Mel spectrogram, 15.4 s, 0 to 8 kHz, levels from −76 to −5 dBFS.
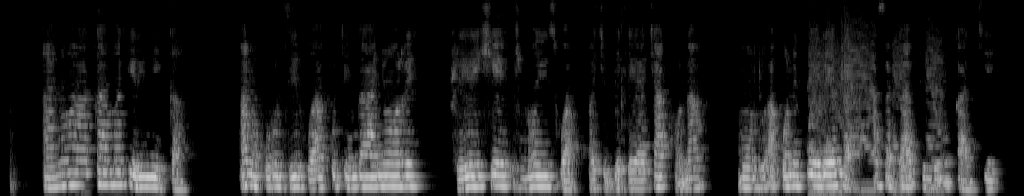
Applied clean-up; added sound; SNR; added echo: classical method WPE with log-MMSE.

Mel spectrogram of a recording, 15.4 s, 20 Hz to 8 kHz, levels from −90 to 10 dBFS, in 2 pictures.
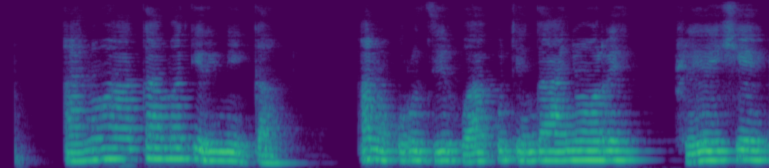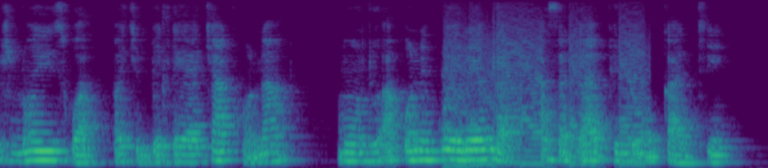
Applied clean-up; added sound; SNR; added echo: none; Electric guitar / Bass guitar; 11 dB; reverberation time 0.5 s.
